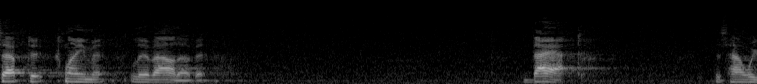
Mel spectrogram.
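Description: A middle-aged man speaks slowly with pauses through a microphone in a large echoing hall.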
